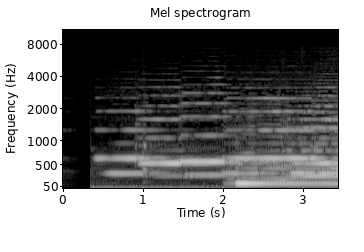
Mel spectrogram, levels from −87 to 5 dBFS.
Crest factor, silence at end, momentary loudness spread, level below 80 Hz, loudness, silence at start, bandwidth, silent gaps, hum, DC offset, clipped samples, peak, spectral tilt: 14 dB; 0 s; 10 LU; -56 dBFS; -23 LUFS; 0.4 s; 4.5 kHz; none; none; 0.3%; under 0.1%; -8 dBFS; -10.5 dB/octave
